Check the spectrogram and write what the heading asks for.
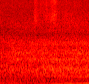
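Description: Steady low rumble of car road noise from inside a vehicle driving at night, a constant droning hum with a faint hiss on top, fairly quiet and unbroken, with no voices.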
